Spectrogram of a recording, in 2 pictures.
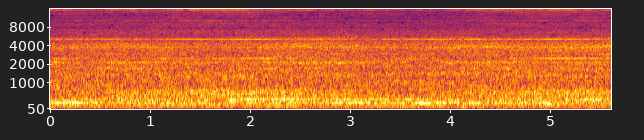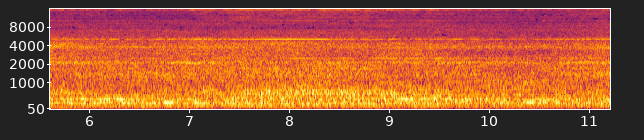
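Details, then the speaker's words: Dyson DC04 Absolute Plus upright vacuum running: steady even motor hiss and constant whine, no rattles or surges. Agitates okay, much quieter than the later DC07, healthy normal running. "actually manages to agitate okay and it's not it's not great agitation for a you know it's an old Dyson so you don't expect it to agitate at all but and it's actually not very loud it's much quieter than it's been the later dco7"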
